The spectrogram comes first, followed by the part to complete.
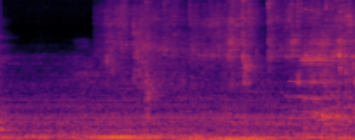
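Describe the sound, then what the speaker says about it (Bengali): Lukewarm water is poured into a blender holding rice soaked for several hours, a soft splashing trickle close by that runs steadily for a few seconds in a quiet kitchen. "আর পানি দিয়ে দিচ্ছি।"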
